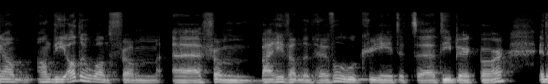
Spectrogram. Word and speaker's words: Barry van den Heuvel: I think if you pronounce it correctly, it would be Barry. His full name, sorry. Van den Heuvel? Barry van den Heuvel.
